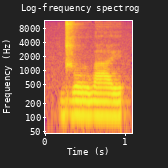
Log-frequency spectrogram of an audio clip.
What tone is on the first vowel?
low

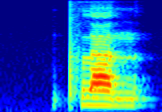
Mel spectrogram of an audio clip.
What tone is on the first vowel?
low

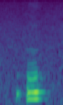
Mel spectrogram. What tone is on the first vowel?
high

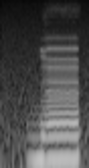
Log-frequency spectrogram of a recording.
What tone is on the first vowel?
high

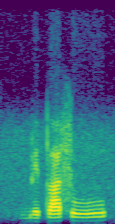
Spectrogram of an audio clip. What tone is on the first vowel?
low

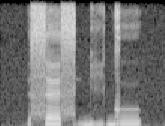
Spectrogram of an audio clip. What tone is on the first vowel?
high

